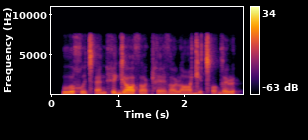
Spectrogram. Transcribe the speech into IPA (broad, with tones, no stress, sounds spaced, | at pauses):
uː˥ χʷ i˩ t͡sʼ æ˩ n h ɪ˥ ɡʲ ɒː˥ θ ɒ˩ ʈʰ ɛ˩ ð ɒ˩ ɭ ɑː˩ ɡʲ ɛ˩ t͡sʼ ɔ˩ ɡ ə˥ ɭ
